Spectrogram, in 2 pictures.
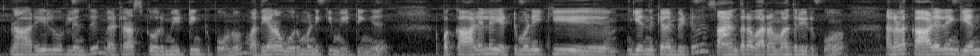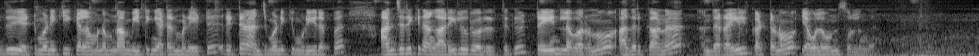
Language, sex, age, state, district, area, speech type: Tamil, female, 45-60, Tamil Nadu, Ariyalur, rural, spontaneous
